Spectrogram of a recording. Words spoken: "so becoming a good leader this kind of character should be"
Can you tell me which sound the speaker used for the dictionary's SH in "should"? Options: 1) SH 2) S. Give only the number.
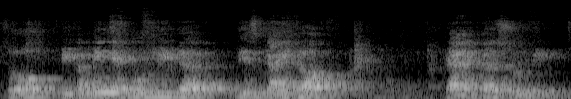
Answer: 2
